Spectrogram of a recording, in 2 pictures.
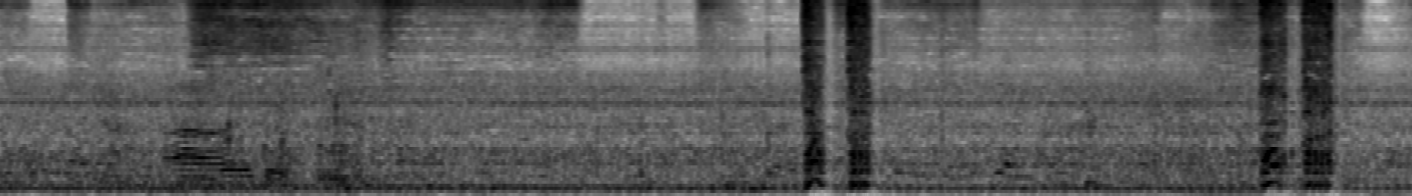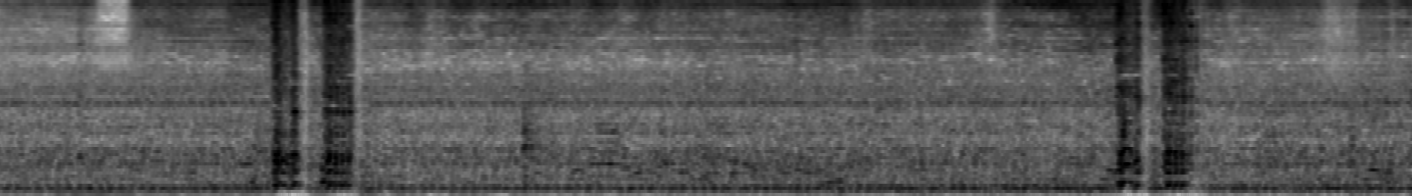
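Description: Cordless impact wrench hammering briefly on a scooter's rear wheel nuts, four short bursts several seconds apart, over a steady background hum.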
